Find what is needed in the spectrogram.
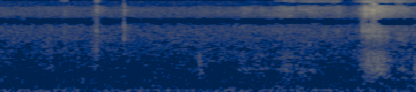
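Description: Near silence: room tone, with one faint tick near the end.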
